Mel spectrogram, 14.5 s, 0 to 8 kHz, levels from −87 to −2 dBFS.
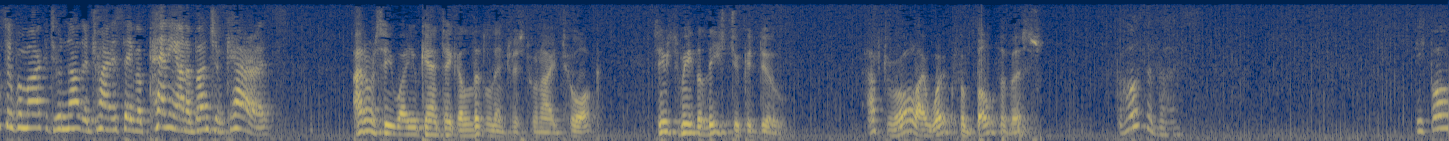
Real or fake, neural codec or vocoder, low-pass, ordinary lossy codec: real; none; 7.2 kHz; MP3, 32 kbps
